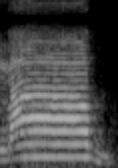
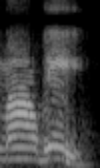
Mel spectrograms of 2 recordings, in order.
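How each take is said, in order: First: The word ends in a consonant, no final vowel. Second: The word ends in a long 'ee' vowel. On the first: The speaker calls it right. "the last letter has to be dropped" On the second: The speaker calls it wrong. "You don't say madi"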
